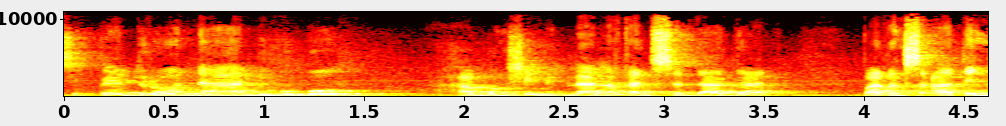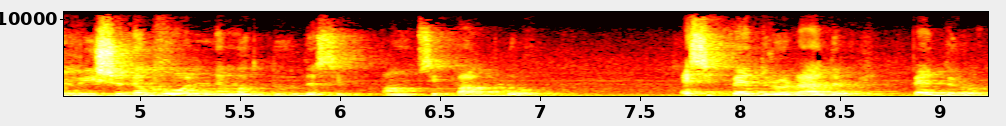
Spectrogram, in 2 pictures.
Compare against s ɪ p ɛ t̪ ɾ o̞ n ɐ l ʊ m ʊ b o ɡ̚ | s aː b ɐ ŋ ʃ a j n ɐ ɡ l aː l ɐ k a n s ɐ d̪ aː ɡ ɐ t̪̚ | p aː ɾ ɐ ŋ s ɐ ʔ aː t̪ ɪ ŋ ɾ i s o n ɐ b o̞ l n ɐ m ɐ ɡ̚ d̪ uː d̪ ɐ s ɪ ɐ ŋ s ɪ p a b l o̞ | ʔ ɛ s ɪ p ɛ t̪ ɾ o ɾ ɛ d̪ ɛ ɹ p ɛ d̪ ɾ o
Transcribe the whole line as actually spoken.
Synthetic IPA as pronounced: s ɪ p ɛ d̪ ɾ o̞ n ɐ l ʊ m ʊ b o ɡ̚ | h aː b ɐ ŋ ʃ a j n ɐ ɡ l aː l ɐ k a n s ɐ d̪ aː ɡ ɐ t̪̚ | p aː ɾ ɐ ŋ s ɐ ʔ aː t̪ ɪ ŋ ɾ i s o n ɐ b o̞ l n ɐ m ɐ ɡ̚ d̪ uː d̪ ɐ s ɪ ɐ ŋ s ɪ p a b l o̞ | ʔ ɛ s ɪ p ɛ d̪ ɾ o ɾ a d̪ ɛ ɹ p ɛ d̪ ɾ o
